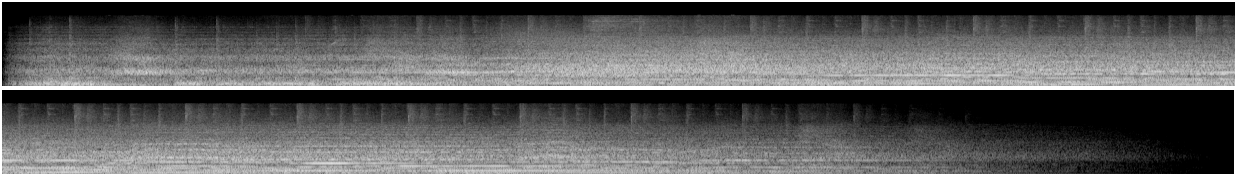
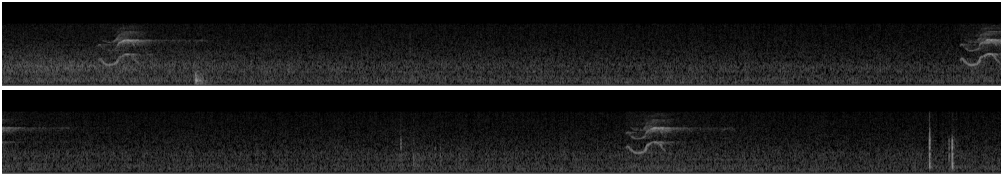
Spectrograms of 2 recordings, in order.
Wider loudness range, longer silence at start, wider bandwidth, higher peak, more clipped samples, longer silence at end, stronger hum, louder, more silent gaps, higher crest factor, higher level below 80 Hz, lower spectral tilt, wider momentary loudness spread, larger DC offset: about the same, 10 LU vs 8 LU; about the same, 0.05 s vs 0 s; first, 12 kHz vs 8 kHz; first, -2 dBFS vs -14 dBFS; neither; first, 2.05 s vs 0 s; neither; first, -14 LUFS vs -42 LUFS; neither; second, 12 dB vs 30 dB; first, -28 dBFS vs -70 dBFS; first, -6 dB/octave vs -2 dB/octave; second, 9 LU vs 15 LU; about the same, 1% vs 0.6%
